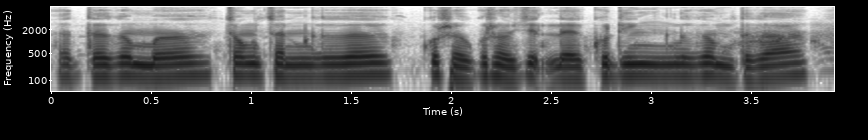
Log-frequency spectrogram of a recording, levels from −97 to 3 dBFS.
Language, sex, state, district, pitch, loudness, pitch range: Wancho, male, Arunachal Pradesh, Longding, 130 Hz, -15 LUFS, 125-135 Hz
